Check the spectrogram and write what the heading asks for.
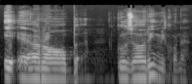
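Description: A man with a medium-pitched, level, slightly mellow voice delivers a teaching sermon. He treats his listeners as dear friends, explains his points, and weaves in recited verse and Arabic.

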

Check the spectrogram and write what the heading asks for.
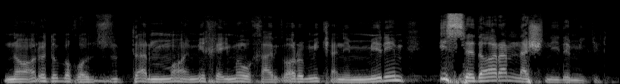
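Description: A man preaching as he voices a devoted male warrior torn between fear and loyalty, in a low, grave tone that climbs to impassioned cries. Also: vocal fry, darkish tone. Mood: fearful. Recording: long reverb in a large hall.

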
